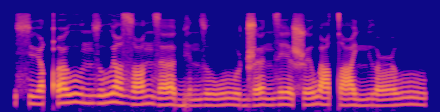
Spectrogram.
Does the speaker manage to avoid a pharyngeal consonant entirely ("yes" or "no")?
no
